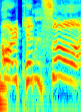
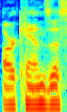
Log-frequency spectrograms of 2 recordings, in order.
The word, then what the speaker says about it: Arkansas: I'm sure I've told you this before, but I think I was in my 20s when I learned that our Kansas and Arkansas were the same state cuz like I'd always read one and heard the other, so I I assumed that they were different cuz the S doesn't make that sound.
